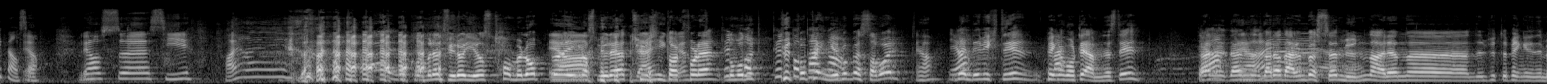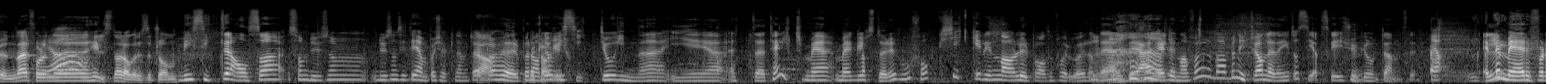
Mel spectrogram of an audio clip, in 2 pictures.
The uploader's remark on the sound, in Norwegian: Live fra P3-aksjonen. I Spikersuppa i Oslo.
